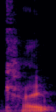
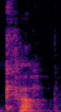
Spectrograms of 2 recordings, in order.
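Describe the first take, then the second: First: The vowel is long, as in 'cape'. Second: The vowel is short, as in 'cap'. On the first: The speaker calls it wrong. "apologies for the wrong pronunciation" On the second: The speaker calls it right. "it's Cap, not Cape"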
